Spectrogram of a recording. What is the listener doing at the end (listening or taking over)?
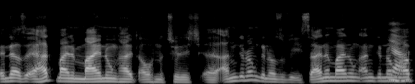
listening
